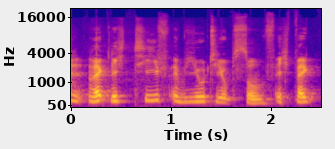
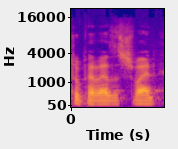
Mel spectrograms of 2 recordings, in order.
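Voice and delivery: mock disgusted insult; 6 semitones lower, 4 dB quieter than usual.

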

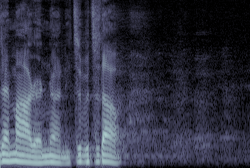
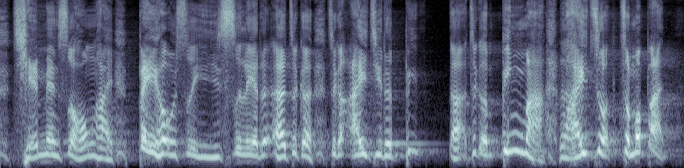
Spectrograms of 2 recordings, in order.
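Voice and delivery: building higher and louder to a cry; rising alarm; 5 semitones higher, 6 dB louder than usual. Retold or imitated. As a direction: let the panic build to the question. Dramatic retelling of the trap at the Red Sea. (越说越急的惊慌)

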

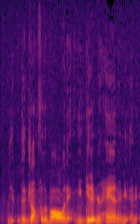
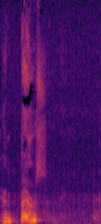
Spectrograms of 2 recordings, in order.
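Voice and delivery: mock whiny complaint; 8 semitones higher, 6 dB quieter, slower than usual. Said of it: "roll the window down and go".

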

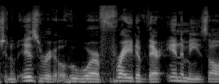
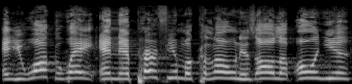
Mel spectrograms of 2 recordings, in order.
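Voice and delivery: raised, loud preacher's voice; ringing sermon delivery, higher and louder; full-force preaching; 8 semitones higher, 7 dB louder than usual. Real, not acted. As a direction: preach it out to the congregation.

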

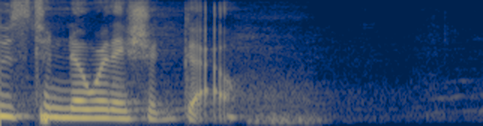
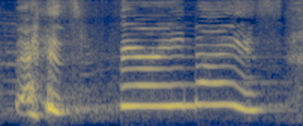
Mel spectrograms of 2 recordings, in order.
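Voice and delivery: laughing; 12 semitones higher, slower than usual. Real, not acted. Child offers himself as gift.

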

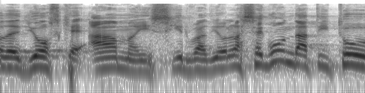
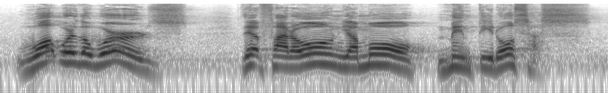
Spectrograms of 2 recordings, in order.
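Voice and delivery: ordinary talk

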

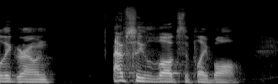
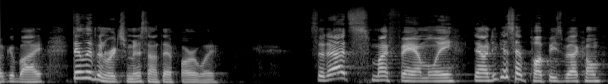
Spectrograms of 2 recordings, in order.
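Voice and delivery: normal talking voice

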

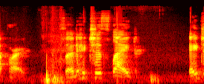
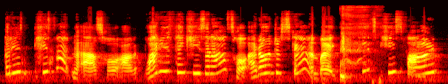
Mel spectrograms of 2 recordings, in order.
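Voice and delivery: put-on defensive girlfriend. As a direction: innocently defend the boyfriend. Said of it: "And they're like".

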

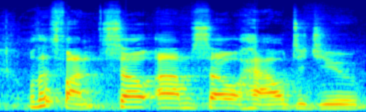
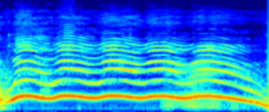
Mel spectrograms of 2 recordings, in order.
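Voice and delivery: high, drawn-out siren whoop; imitated alarm siren; 5 dB louder, much slower than usual. Host mocking up an alarm for the show, siren whoop. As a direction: wail "woo" like an alarm, stretched and high. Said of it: "I should have, like, a".

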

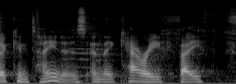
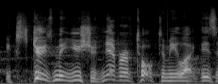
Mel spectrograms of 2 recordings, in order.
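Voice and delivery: mock stern rebuke; 5 semitones higher than usual. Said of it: "first time obedience is like".

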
